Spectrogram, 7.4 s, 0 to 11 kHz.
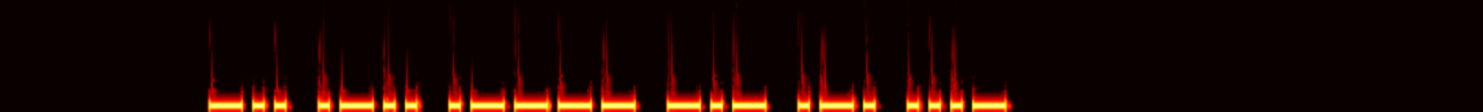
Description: Morse code, heard as a keyed tone, about 22 wpm, 700 Hz. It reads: DL1KRV
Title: DXCC-100 Call Signs - 6 Characters - 22wpm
